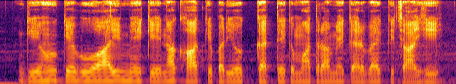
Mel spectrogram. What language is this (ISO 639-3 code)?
mai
